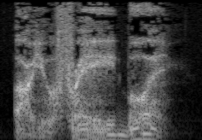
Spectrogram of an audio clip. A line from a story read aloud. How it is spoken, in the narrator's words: Cassius whispered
